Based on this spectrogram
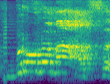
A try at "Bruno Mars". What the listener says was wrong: Ah, you put the accent on the U.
